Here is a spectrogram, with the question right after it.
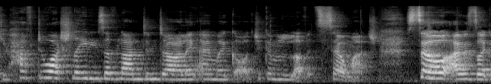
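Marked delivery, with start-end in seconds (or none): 0.0-3.8 British friend gushing in a put-on accent. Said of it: "That's, like, my British accent".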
